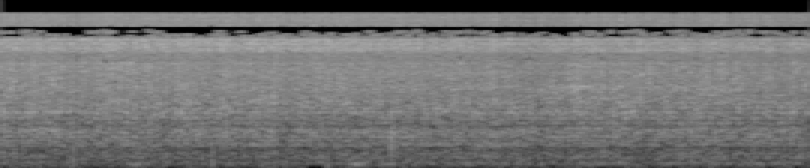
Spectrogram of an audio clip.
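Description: Ginger-garlic paste, green chillies and curry leaves sizzling steadily in hot oil in a kadhai: a phodni (tempering) being fried.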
